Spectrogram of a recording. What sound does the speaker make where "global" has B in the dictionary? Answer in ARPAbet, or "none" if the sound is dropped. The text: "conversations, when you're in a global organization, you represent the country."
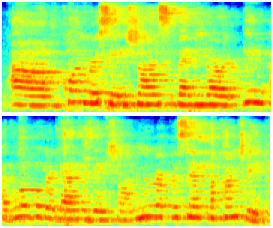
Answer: B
